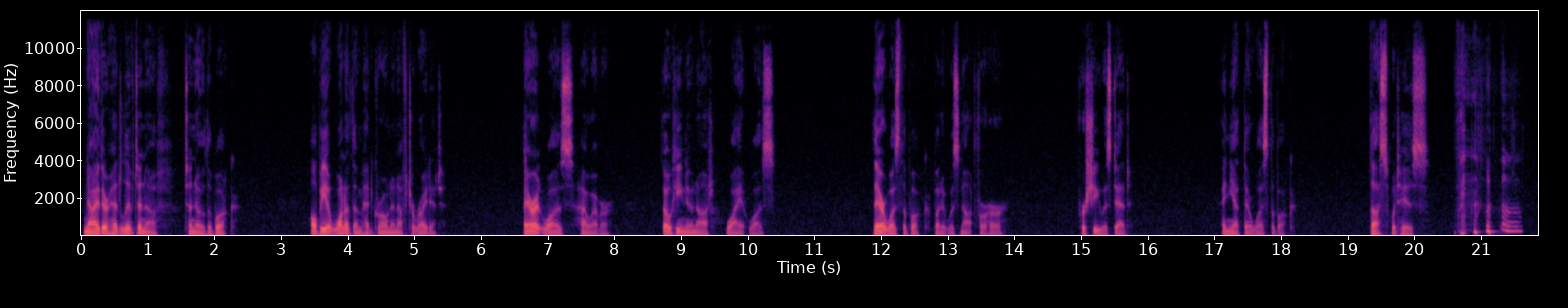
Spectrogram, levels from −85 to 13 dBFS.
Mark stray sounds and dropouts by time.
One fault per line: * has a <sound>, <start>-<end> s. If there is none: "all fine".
* has a laugh, 20.6-21.6 s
